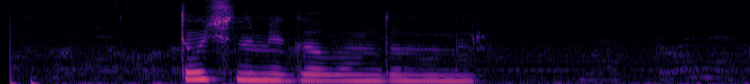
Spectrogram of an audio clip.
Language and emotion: Russian, sad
